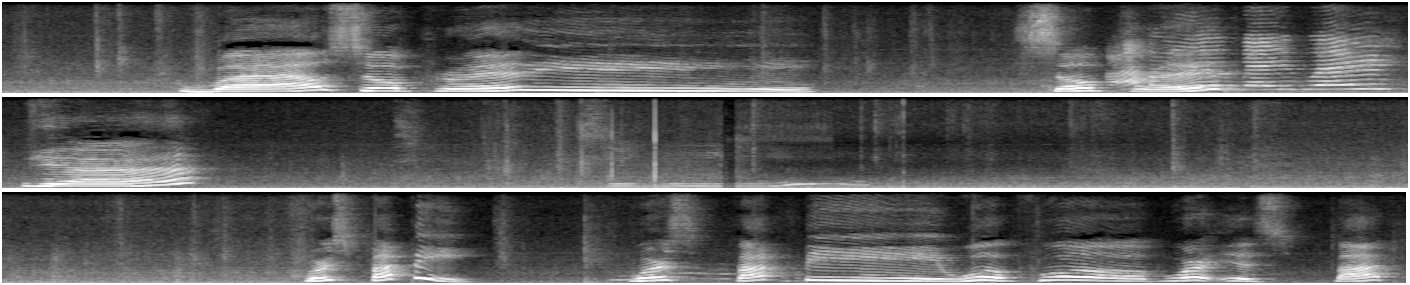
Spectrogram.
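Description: A toddler girl chatters and squeals in a high voice close by.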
